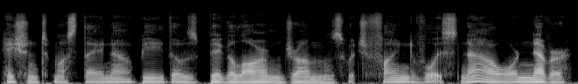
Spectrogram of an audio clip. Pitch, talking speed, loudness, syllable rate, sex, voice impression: 95 Hz, 165 wpm, -21 LUFS, 3.8 syllables/s, male, very masculine, very adult-like, old, very thick, relaxed, very powerful, dark, slightly soft, muffled, fluent, raspy, very cool, intellectual, very sincere, very calm, very mature, friendly, very reassuring, very unique, slightly elegant, very wild, slightly sweet, very kind, very modest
